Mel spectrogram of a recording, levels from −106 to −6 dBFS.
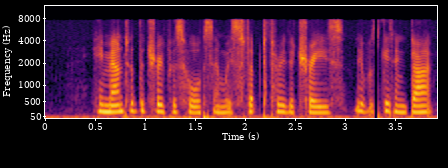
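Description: Packet loss on an ADPCM call, at 1.56–1.63 s (20 ms lost) and 3.29–3.36 s (40 ms), throws the decoder out of step, leaving abrupt silent holes followed by slightly distorted speech that settles within tens of milliseconds.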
